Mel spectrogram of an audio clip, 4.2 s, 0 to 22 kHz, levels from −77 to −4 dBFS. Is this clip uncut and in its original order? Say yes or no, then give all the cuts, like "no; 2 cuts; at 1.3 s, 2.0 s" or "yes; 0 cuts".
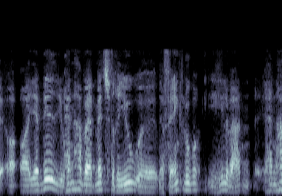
no; 4 cuts; at 1.0 s, 1.6 s, 2.4 s, 3.1 s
